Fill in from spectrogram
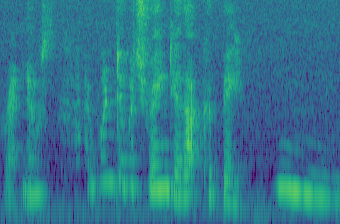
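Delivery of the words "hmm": ordinary delivery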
